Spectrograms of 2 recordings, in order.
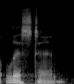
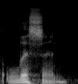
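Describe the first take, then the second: First: LISTEN with the T pronounced, "lis-ten"; sounded T. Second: LISTEN with no T sound, just "lissen"; silent T. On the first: Teacher showing learners what not to say, LISTEN with sounded T. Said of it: "We are not saying". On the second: Teacher showing learners a silent letter, LISTEN with silent T. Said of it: "Silent T". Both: Shown as a demonstration.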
